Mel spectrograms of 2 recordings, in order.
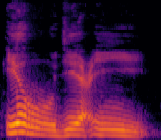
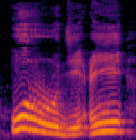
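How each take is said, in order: First: The word begins with an i vowel. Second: The word begins with a u vowel. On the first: The speaker calls it right. "tapi bacalah irji'i" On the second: The speaker calls it wrong. "bukan juga urji'i"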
